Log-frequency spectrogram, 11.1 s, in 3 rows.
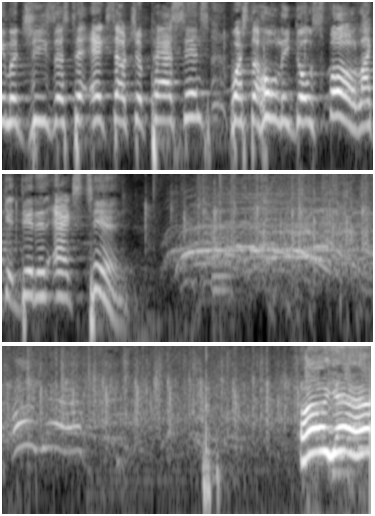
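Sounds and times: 
speech: 0:00.0 - 0:05.0, 0:10.4 - 0:11.1
audience applause: 0:05.3 - 0:11.1.

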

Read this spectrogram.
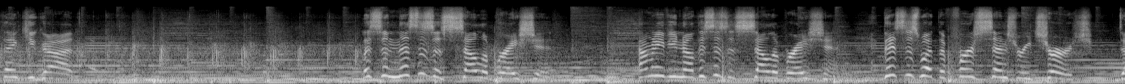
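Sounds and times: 
speech: 0:00.0 - 0:01.5, 0:03.6 - 0:05.8, 0:06.5 - 0:11.2
audience clapping in a steady rhythm: 0:00.0 - 0:05.1
sustained bright music: 0:00.0 - 0:11.2.

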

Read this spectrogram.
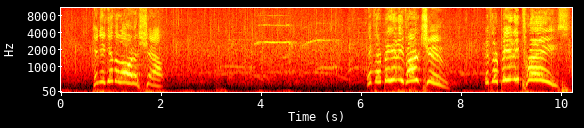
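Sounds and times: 
audience applauding in praise: 0:00.0 - 0:10.2
speech: 0:00.6 - 0:02.1, 0:06.1 - 0:07.8, 0:08.5 - 0:10.2.

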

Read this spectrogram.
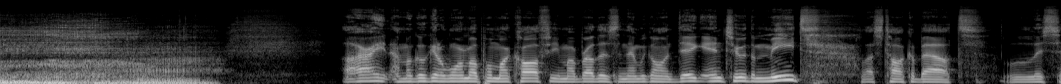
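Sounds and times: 
grizzly bear growl: 0:00.0 - 0:02.3
speech: 0:03.4 - 0:10.6.

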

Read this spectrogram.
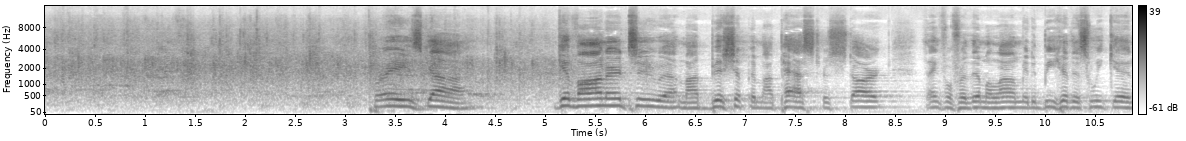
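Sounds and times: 
audience clapping: 0:00.0 - 0:05.8
speech: 0:03.3 - 0:04.4, 0:05.1 - 0:10.8.

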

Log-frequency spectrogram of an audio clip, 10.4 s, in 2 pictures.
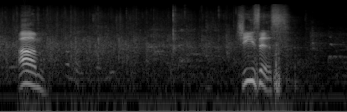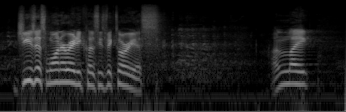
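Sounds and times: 
audience applause: 0:00.0 - 0:04.1
speech: 0:00.3 - 0:00.8, 0:03.6 - 0:04.4, 0:05.5 - 0:07.7, 0:09.3 - 0:10.0
laughter: 0:03.8 - 0:05.8, 0:07.4 - 0:09.2.

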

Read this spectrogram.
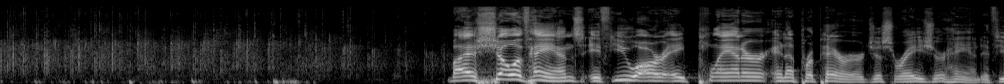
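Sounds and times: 
audience clapping hands: 0:00.0 - 0:05.5
speech: 0:04.5 - 0:10.0.

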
